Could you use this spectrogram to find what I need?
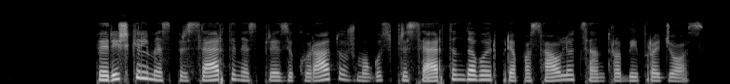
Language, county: Lithuanian, Panevėžys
